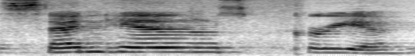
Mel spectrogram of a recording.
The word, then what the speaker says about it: Sydenham's chorea: Sydenham's chorea? Sydenham's chorea minor? Chorea? – Sydenham's chorea. Yeah. – All right. – How I would say it.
